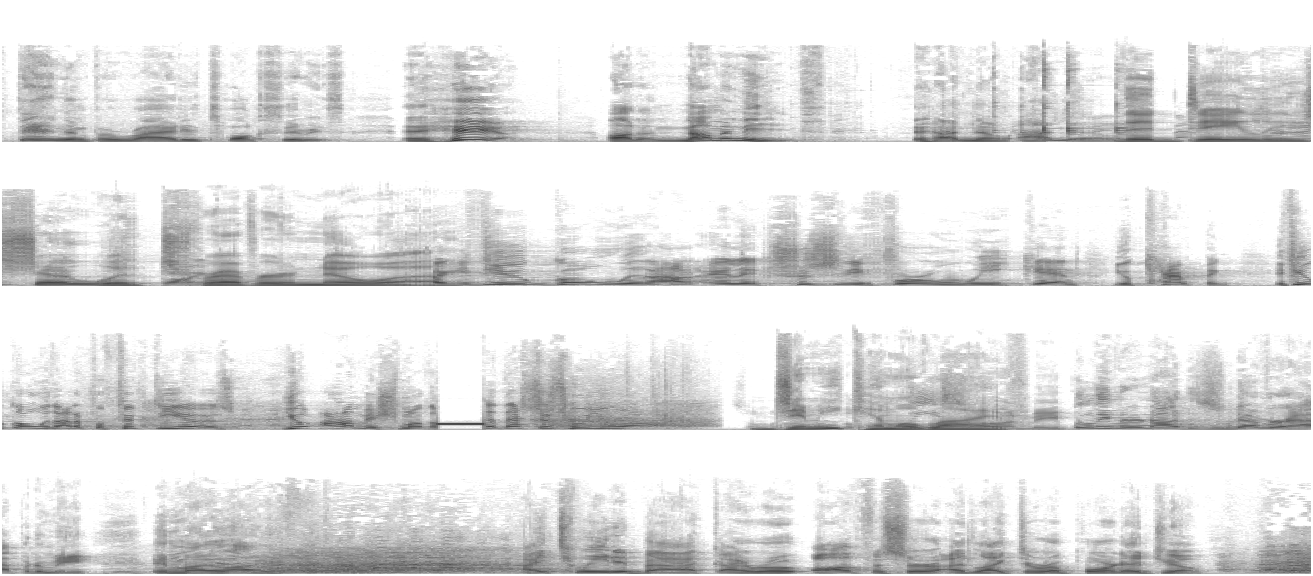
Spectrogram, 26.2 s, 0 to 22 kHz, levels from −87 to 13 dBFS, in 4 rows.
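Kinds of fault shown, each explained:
Time-stretched section: software likely slowed this part to 0.54 times speed while holding pitch, so from 5.30 to 11.80 s it drags.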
